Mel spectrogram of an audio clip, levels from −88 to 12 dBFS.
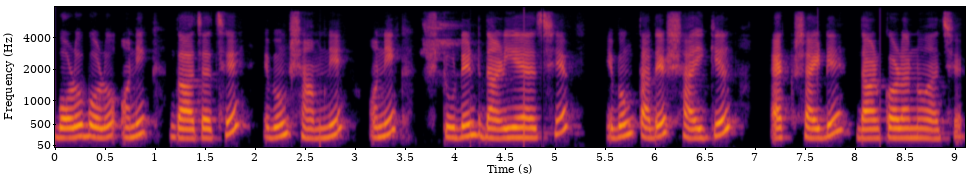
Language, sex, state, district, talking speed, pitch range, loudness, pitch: Bengali, female, West Bengal, Jhargram, 130 wpm, 200-255 Hz, -18 LUFS, 215 Hz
